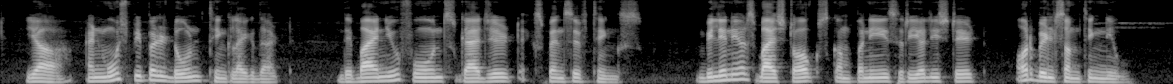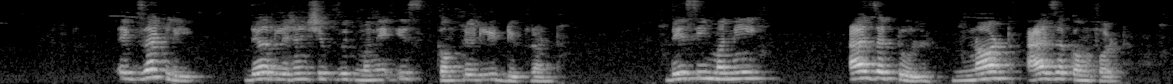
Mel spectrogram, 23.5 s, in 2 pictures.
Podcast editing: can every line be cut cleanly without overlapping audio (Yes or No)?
Yes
